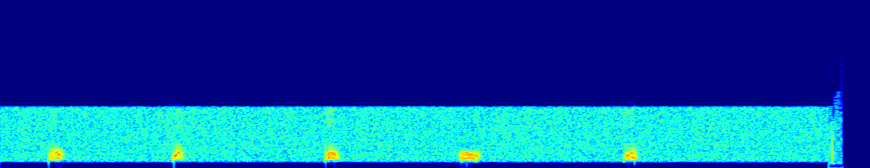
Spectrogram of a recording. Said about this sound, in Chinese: 无线电里发出了白噪音。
